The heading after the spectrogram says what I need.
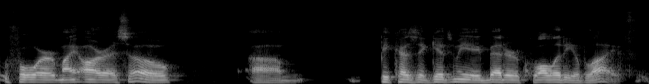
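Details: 56-year-old man with essential tremor, which he calls a form of Parkinson's, causing voice tremor, involuntary body jerks and hand and foot tremor; RSO cannabis oil user; voice tremor (essential tremor).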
